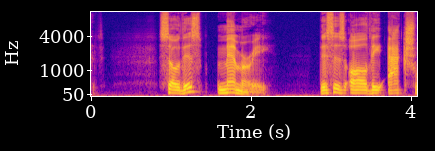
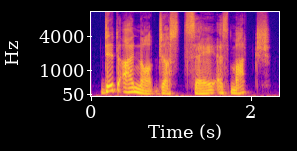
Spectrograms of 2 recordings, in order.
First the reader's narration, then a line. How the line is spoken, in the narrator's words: She asked crossly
